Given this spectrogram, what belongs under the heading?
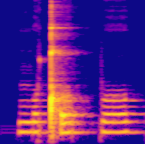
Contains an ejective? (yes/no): yes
